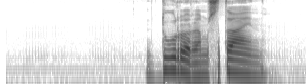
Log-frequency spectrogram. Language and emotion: Russian, angry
